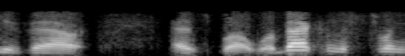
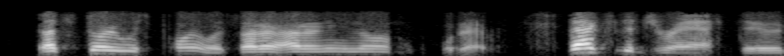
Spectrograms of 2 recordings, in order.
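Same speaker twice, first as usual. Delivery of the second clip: usual speaking voice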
